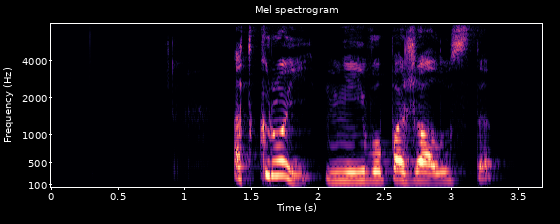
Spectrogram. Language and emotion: Russian, sad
